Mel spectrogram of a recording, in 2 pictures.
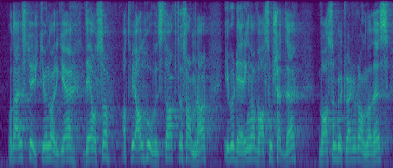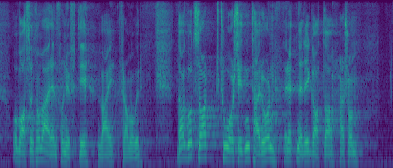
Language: Norwegian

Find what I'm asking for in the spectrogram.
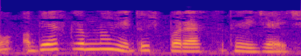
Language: Gujarati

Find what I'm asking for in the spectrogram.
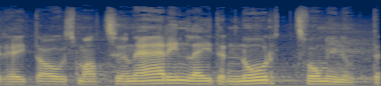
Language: Swiss German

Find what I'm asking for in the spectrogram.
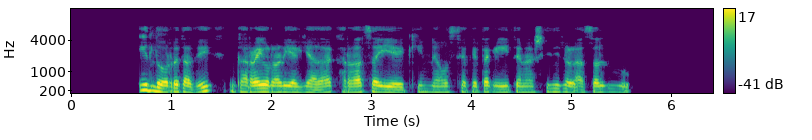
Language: Basque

